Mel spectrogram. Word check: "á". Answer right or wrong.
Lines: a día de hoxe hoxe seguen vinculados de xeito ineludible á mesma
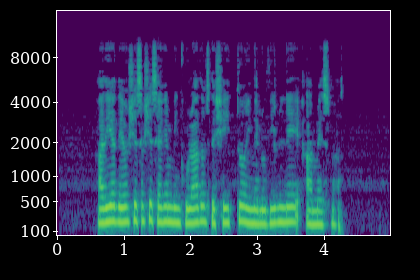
right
